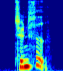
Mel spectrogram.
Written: tyndfed

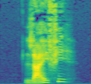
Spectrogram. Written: lejfig

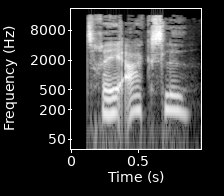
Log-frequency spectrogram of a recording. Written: treakslet

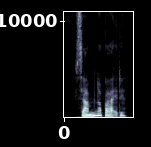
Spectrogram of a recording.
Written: sammenarbejde

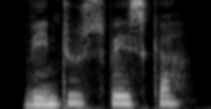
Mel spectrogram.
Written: vinduesvisker

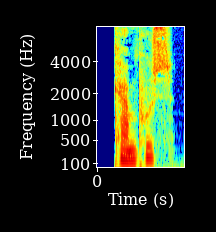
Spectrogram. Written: CAMPUS

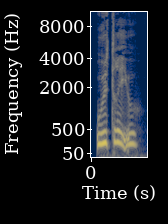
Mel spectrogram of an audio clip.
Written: uddrive

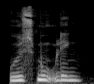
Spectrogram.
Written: udsmugling

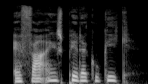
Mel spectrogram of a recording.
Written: erfaringspædagogik

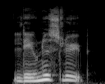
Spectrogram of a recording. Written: levnedsløb

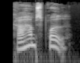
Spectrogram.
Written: grahamsbrød

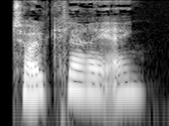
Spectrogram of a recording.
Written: toldklarering

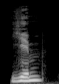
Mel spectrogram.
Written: hjem

